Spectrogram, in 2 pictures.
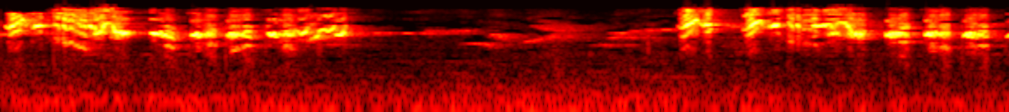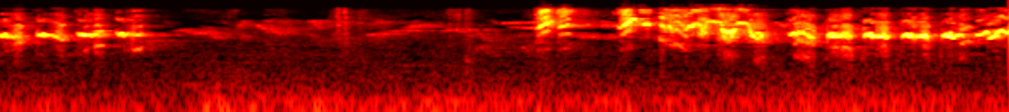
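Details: Tame Oriental magpie-robin singing in three bursts of rapid, varied, high chirps and twitters, each burst under two seconds long, with short quiet gaps between them and a faint low rumble underneath.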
